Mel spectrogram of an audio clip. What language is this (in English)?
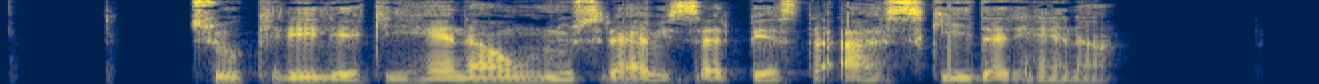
Central Kurdish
